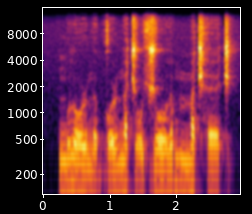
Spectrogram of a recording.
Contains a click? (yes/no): no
